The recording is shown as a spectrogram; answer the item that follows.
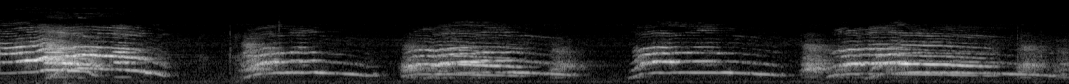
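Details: Cats talking to each other: five long, drawn-out, harmonic meows, each rising then sagging, spaced about two seconds apart with brief pauses between, in a quiet setting.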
